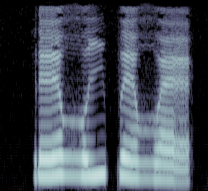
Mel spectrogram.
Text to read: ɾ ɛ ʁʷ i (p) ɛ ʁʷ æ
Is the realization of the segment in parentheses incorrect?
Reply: no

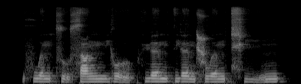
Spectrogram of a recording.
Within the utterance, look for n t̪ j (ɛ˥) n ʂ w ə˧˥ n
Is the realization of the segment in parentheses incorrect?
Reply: yes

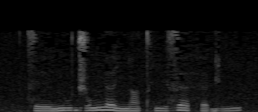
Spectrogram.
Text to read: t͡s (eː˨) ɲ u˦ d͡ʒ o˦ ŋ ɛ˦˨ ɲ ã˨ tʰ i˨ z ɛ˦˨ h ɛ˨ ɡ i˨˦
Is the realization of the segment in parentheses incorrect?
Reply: no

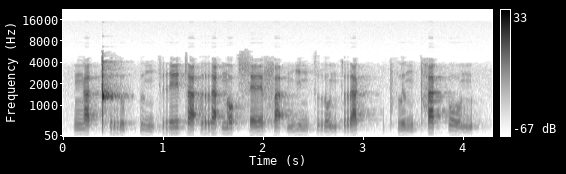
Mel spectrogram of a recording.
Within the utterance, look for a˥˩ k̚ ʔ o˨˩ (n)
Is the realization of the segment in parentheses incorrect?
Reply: no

